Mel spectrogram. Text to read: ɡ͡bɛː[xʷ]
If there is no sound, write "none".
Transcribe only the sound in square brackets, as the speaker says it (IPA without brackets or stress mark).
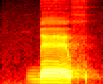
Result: xʷ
